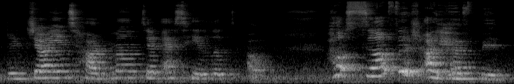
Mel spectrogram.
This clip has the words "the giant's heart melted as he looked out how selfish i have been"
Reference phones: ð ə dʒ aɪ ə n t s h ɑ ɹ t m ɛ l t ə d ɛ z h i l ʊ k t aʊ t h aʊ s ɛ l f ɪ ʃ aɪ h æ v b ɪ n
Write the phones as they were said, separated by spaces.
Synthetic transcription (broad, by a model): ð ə dʒ aɪ ə n t s h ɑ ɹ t m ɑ n t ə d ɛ s h i l ʊ k t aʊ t h aʊ s ɛ l f ɪ ʃ aɪ h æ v b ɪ n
